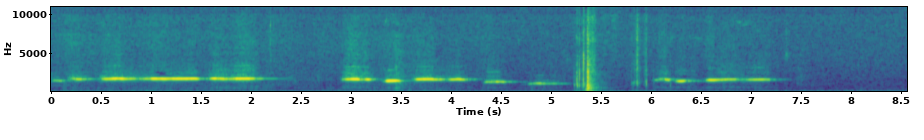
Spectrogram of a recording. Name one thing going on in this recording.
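A man whistles a tune close by.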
